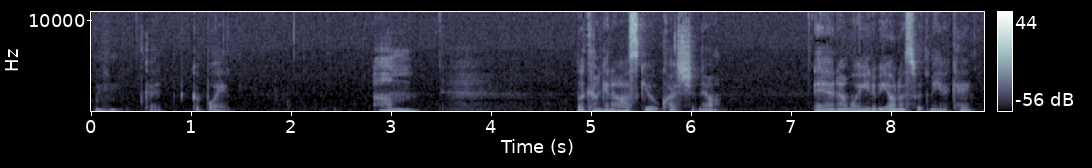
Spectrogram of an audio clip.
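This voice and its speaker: A low, husky voice with a gravelly edge, a woman acting as a teasing, commanding mother in an audio roleplay. She coaxes softly and slips into whispers, heard up close on the mic. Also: normal speed, long pauses. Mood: soft, coaxing. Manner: soft, coaxing, often whispered.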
